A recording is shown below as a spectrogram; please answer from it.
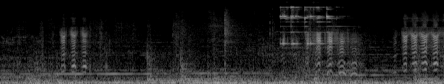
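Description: A stubborn goat in The Witcher 3 gives a series of quavering bleats over in-game ambience, with the calls growing louder and closer toward the end and no talking.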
